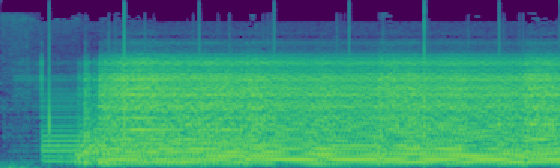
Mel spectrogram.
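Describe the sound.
An electric guitar played through a RAT distortion pedal strikes a chord after a quick picked attack, then rings out thick, gritty and saturated, holding loud and steady to the end.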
